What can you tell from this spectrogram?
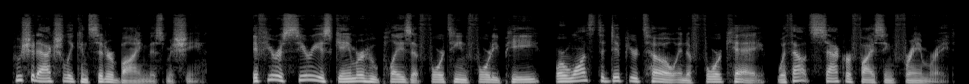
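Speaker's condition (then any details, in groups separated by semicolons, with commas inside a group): No condition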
